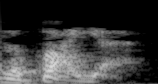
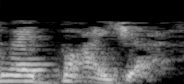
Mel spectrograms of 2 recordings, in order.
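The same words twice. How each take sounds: First: The middle consonant is not a j sound. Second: The middle consonant is an English j sound. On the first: "They don't sound the J" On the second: "They don't sound the J as I have"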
